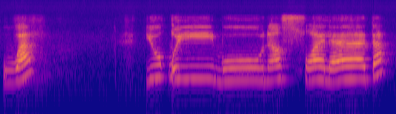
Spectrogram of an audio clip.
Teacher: و کو ڈبلیو والی ساؤنڈ کے اوپر پروناؤنس کیجیے، وی والی پہ نہیں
